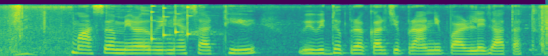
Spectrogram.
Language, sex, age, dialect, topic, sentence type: Marathi, male, 18-24, Northern Konkan, agriculture, statement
